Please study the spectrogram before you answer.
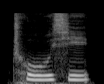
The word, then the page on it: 除夕: chú xī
